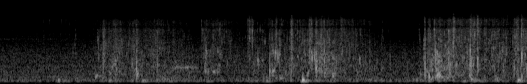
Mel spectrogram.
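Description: A hooked fish splashes at the water surface.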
